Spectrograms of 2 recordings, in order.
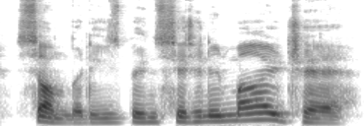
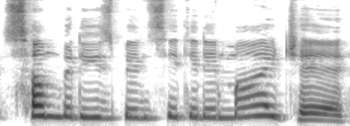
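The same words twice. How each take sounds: First: The voice is deep and gruff. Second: The voice is high and squeaky. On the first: "in his deep, gruff voice" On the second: "in his squeaky little voice"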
